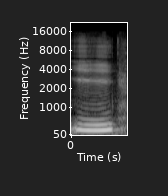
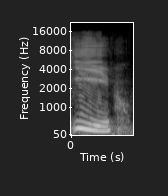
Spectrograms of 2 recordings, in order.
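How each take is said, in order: First: It is said with the first tone. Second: It is said with the fourth tone. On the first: It means one. "number one" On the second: It means righteousness. "The fourth term is yi"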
